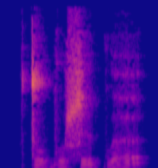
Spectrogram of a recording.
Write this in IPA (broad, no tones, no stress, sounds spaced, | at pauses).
t o b o ɬ ɘ kʷ ɐ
